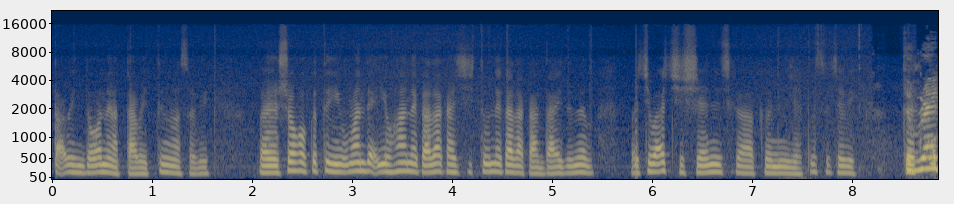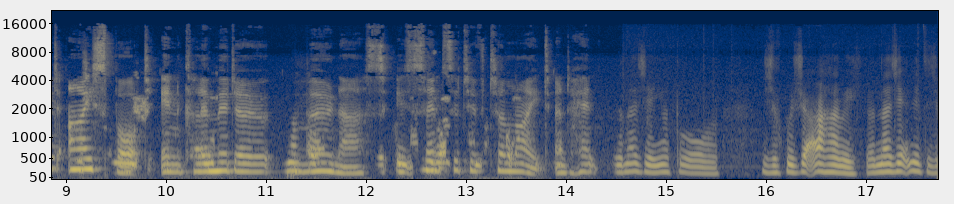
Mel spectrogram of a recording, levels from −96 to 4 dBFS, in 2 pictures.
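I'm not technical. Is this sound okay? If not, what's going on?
No. There are three problems.

At 5.84 s there is a repeated buffer: a tiny slice of sound, about 2.7 ms long, plays five times in a row because fresh audio arrived late. At that size it comes across as a brief click or buzz rather than a stutter.

Echo leak shows up at 8.67 s, 9.16 s, 9.67 to 9.85 s, 12.45 to 12.87 s and 13.47 s. A copy of the voice returns about 134 ms late, likely because the echo canceller on a loudspeaker end let some of its microphone pickup through.

Speech suppressed in double talk occurs from 8.74 to 11.74 s, 12.06 to 12.61 s and 12.78 to 14.53 s. The voice dips sharply, at times almost vanishing, likely because the echo canceller turned everything down while both sides spoke at once.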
